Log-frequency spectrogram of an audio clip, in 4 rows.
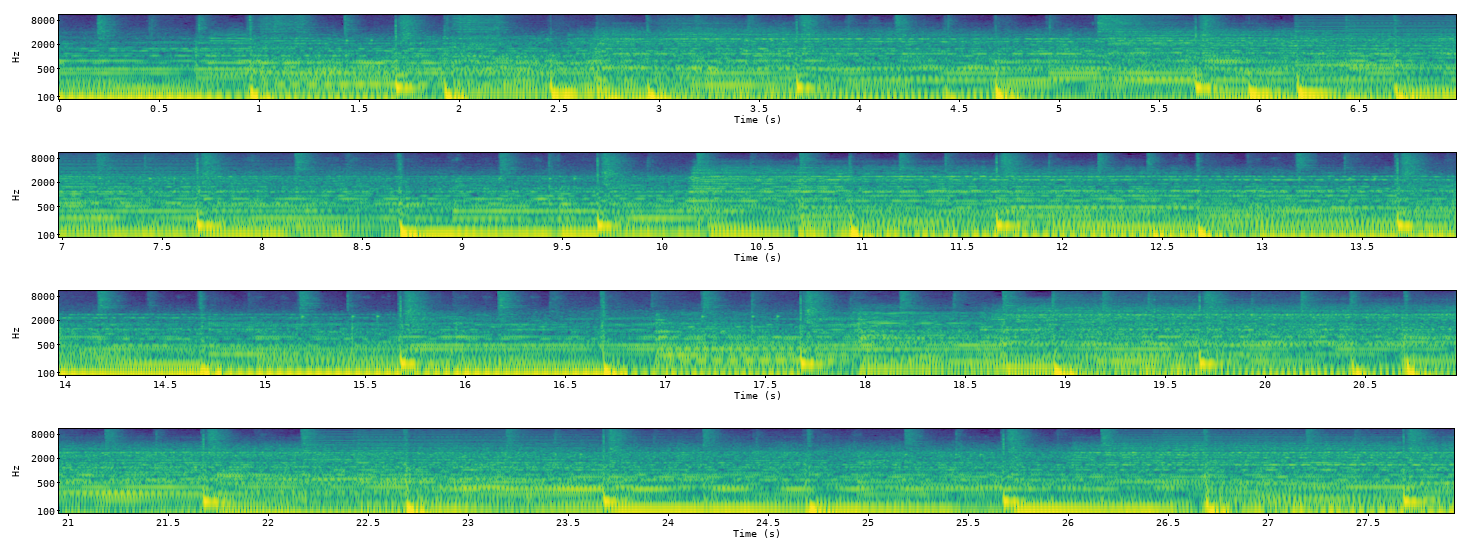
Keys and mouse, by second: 0.3 shift+a, 1.4 s, 3.1 middle click, 15.2 s, 16.0 shift+click, 16.3 middle click, 18.9 click, 19.8 middle click, 20.2 shift+click, 21.5 Tab, 22.1 click, 22.3 middle click, 23.0 shift+click, 27.0 ctrl+b.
